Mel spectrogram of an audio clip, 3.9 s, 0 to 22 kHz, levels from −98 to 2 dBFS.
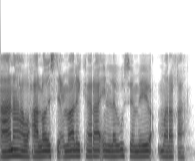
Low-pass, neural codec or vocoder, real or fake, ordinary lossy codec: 5.4 kHz; none; real; none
